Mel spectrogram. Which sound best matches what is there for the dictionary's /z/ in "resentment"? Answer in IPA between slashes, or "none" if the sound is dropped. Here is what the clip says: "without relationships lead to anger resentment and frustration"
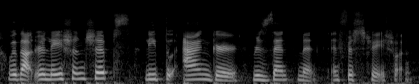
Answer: /z/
